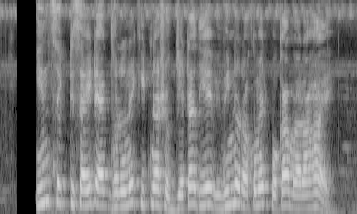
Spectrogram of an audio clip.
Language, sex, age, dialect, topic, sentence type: Bengali, male, 25-30, Standard Colloquial, agriculture, statement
